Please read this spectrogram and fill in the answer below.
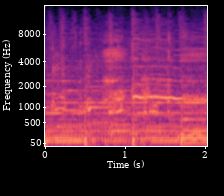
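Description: A rooster crowing once, about a second long, over background music.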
